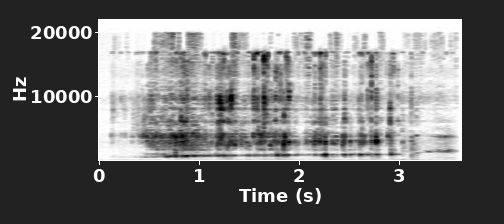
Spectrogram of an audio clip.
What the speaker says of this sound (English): Pour the hot water on the red cabbage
